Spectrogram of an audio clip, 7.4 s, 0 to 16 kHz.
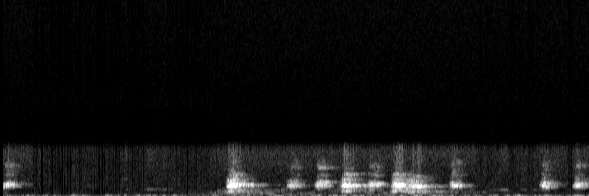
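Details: Several neighbour's dogs barking on the morning of 3 February 2021 around 11 a.m.: a short bark, a pause, then a run of quick overlapping barks from about three seconds on, with two more near the end.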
